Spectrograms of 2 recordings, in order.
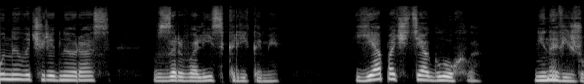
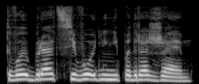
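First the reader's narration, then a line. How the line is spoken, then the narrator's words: Delighted shouting mother. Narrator (Russian): прокричала мама, сияя восторгом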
